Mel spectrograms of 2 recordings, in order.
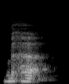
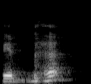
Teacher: The bha is also fourth letter in the pa varga, so it has to be aspirated.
